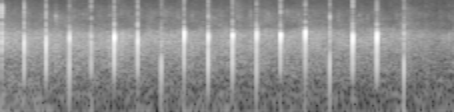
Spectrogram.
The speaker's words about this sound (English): A round of applause for that, yeah.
